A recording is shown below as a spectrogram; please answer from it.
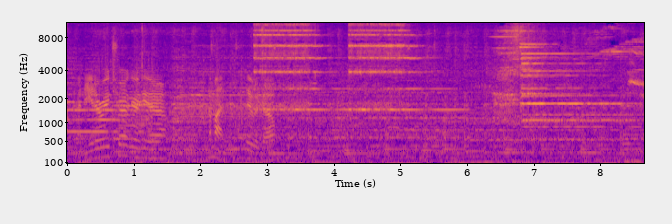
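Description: Aristocrat Buffalo Gold video slot machine playing its free-games bonus music and sound effects. Swooping calls come in the first three seconds, then a held chiming jingle sounds for about three seconds as five more free games are awarded, and another chime comes near the end.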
